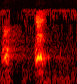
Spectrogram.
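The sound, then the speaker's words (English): Two sharp barks about half a second apart from a dog passing by, bright, with quiet background between them and no one speaking. “I don't know if you guys can hear that dog barking, but it's about to pass me.”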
